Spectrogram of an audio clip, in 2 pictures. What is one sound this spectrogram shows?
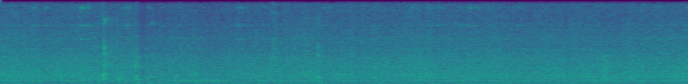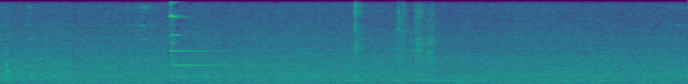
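Wheels clatter rhythmically over the rail joints.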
